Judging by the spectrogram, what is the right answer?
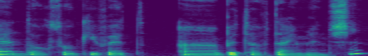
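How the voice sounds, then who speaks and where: In a non-native accent, a woman talks at a very slow pace with a fairly high pitch, a somewhat breathy sound, and monotone, flat intonation. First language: not English. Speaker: miniature crafter. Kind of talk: tutorial. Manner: hesitant, many fillers.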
